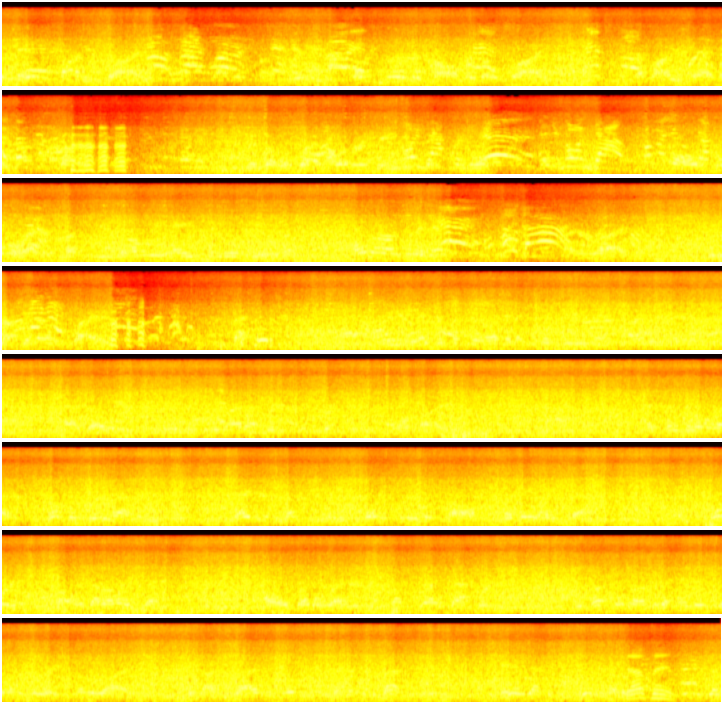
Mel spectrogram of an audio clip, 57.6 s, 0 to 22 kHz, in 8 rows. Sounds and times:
Speech: 0.0 - 8.1, 25.0 - 28.7, 29.4 - 33.4, 38.3 - 41.9, 42.7 - 45.0, 45.8 - 48.2, 49.0 - 54.5, 55.4 - 57.5
Stream: 0.0 - 57.5.

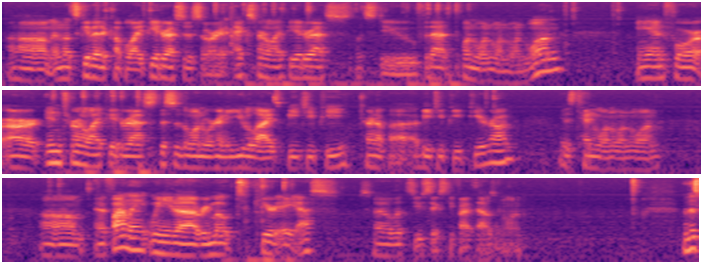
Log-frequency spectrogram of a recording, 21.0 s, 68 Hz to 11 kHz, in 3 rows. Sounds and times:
Speech: 0.0 - 5.7, 6.3 - 13.6, 14.4 - 19.2
Computer keyboard: 2.0 - 3.2, 4.2 - 4.7, 5.6 - 6.2, 7.5 - 8.5, 11.8 - 12.0, 16.4 - 16.9.

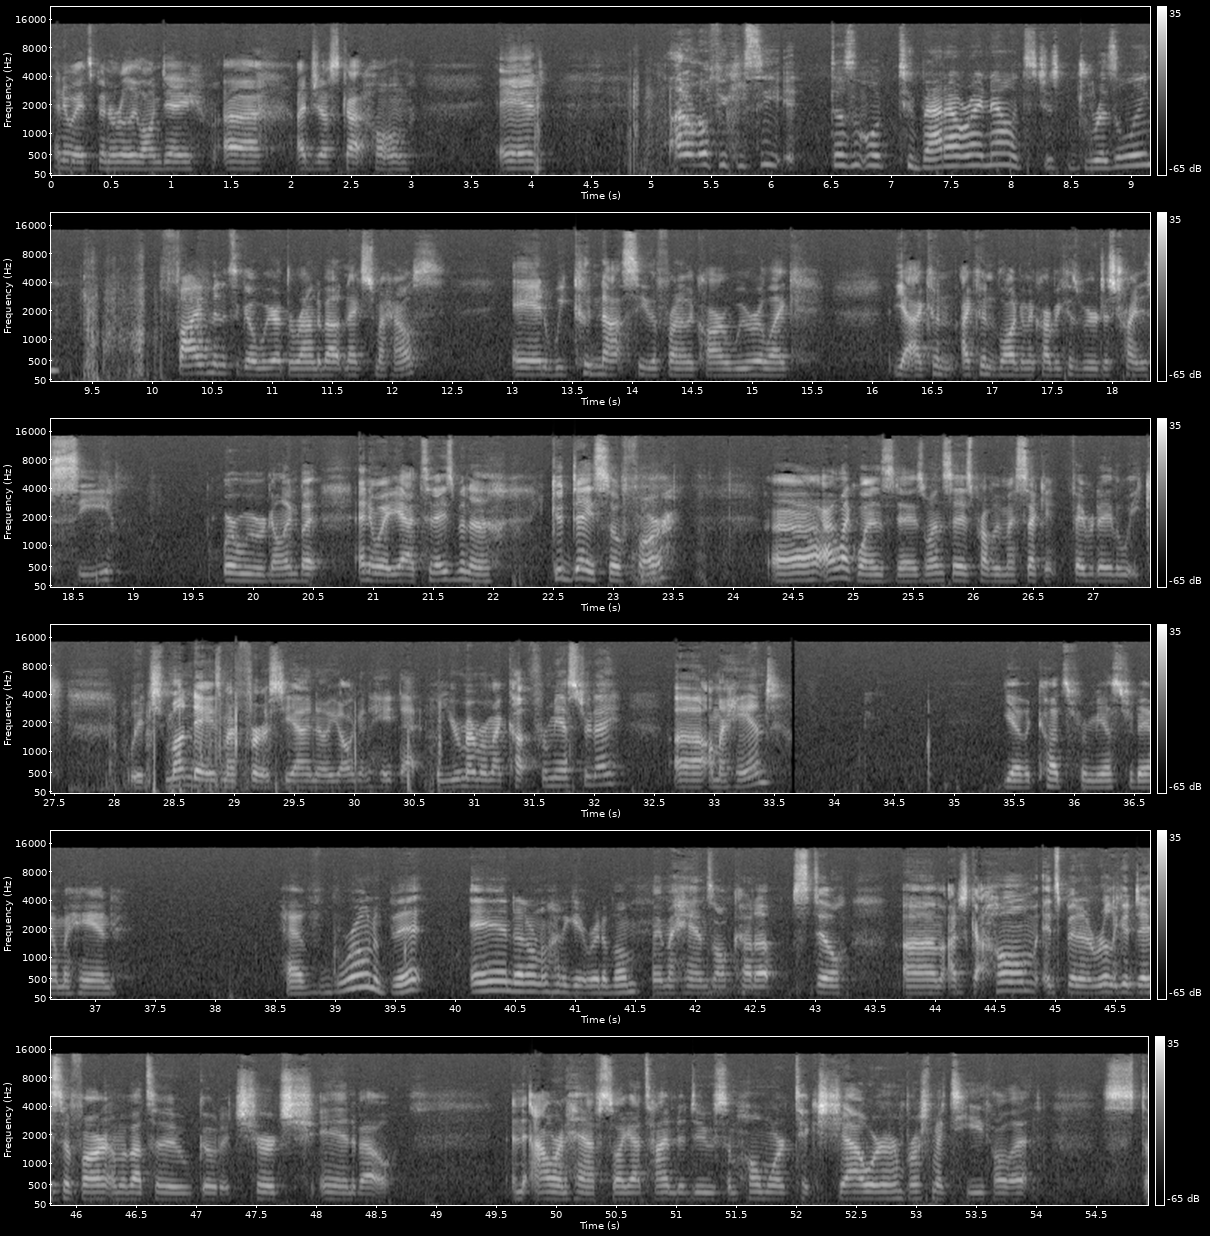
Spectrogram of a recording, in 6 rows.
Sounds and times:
Speech: 0.0 - 3.1, 3.7 - 4.2, 5.1 - 9.3, 10.1 - 15.6, 16.2 - 19.0, 19.7 - 23.6, 24.3 - 33.7, 35.4 - 37.3, 38.6 - 48.7, 49.6 - 54.9.

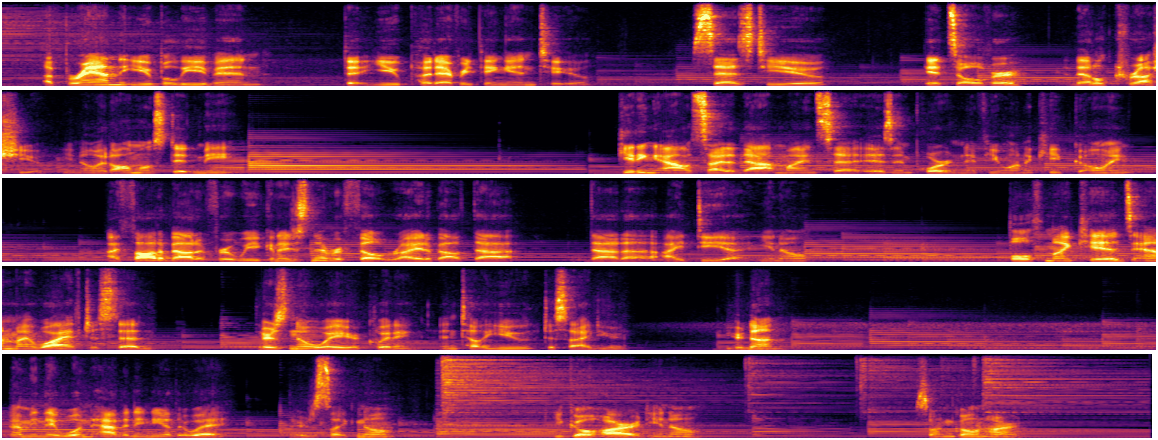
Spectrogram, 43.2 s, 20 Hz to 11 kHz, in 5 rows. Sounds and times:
Music: 0.0 - 43.2
Speech: 0.4 - 2.0, 2.6 - 4.5, 5.2 - 6.2, 7.0 - 10.5, 13.3 - 17.2, 18.1 - 23.4, 24.9 - 27.2, 27.9 - 30.7, 31.4 - 31.9, 34.7 - 37.6, 38.8 - 39.9, 41.5 - 42.3.

